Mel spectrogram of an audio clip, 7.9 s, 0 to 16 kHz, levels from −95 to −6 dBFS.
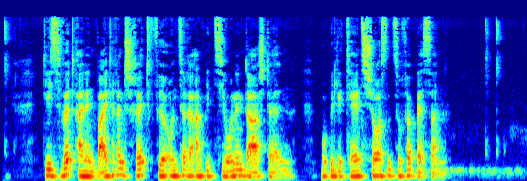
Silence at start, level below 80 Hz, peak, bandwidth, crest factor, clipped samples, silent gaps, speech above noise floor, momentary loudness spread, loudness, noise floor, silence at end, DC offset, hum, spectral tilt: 0.05 s; -48 dBFS; -8 dBFS; 11.5 kHz; 18 dB; under 0.1%; none; 36 dB; 12 LU; -25 LUFS; -60 dBFS; 0.45 s; under 0.1%; none; -6 dB/octave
